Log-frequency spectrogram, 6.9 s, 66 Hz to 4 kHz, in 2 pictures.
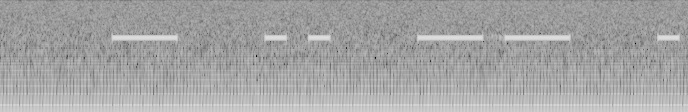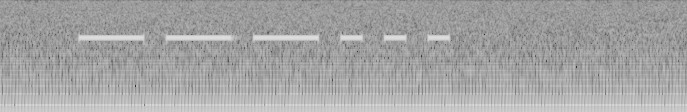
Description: Morse code, heard as a keyed tone, about 11 wpm, 1000 Hz. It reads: TIME:
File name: radiocap / REC z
